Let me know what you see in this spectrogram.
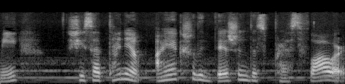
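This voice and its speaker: With music in the background, a woman speaks very fast in a Ukrainian accent, her intonation lively. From Ukraine, Ivano-Frankivsk. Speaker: tarot deck creator. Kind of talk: personal storytelling. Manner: animated.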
